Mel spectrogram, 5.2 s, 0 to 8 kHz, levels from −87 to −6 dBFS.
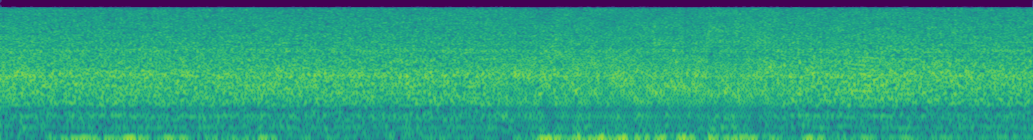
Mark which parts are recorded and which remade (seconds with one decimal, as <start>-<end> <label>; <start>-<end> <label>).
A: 0.0-2.5 recorded; 2.5-3.9 remade; 3.9-5.2 recorded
